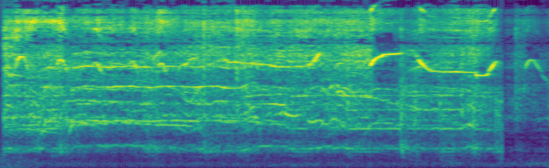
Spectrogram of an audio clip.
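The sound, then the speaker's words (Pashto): Crowds in the streets of Khost province, Afghanistan, celebrate the national cricket team's win over Australia with a loud, sustained roar of cheering, whoops and shouting voices that drops off abruptly near the end. “د افغانستان خوست ولایت کې سلګونه خلک واټونو تر ووتل او دا بریاي په اتنونو او پټاقیو په چولو ونمانځله”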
